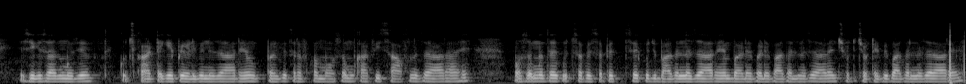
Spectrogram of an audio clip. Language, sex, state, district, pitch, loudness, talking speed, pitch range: Hindi, male, Chhattisgarh, Bastar, 135 Hz, -26 LUFS, 315 wpm, 135-140 Hz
